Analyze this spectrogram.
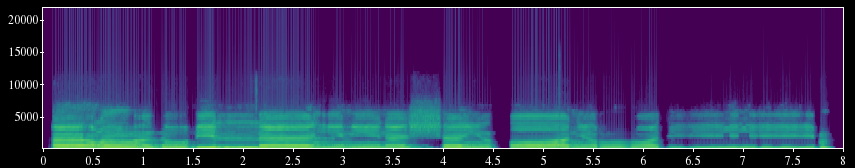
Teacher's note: huruf hamzah di sini yang berharakat fathah dibaca dengan tipis, tidak dibaca dengan tebal.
